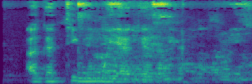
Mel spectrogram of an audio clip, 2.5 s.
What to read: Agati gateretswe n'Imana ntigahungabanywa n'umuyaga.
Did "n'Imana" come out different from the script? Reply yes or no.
yes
